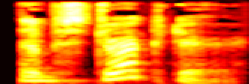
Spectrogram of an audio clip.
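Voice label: "obstructer", British English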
